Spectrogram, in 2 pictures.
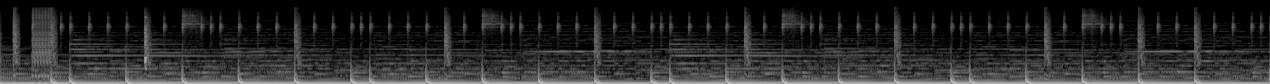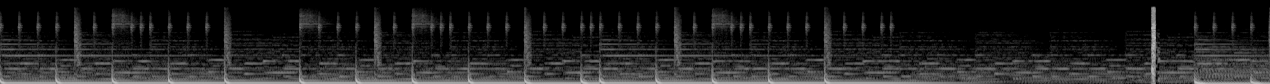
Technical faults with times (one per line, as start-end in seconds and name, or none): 1.45-1.47 damaged data in a compressed stream
24.20-24.30 damaged data in a compressed stream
